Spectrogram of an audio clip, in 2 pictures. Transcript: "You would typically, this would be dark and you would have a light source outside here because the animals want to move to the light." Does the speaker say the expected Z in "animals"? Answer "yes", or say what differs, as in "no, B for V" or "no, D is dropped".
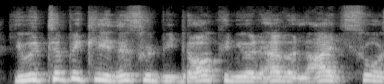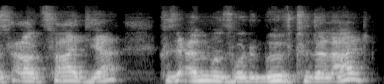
yes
